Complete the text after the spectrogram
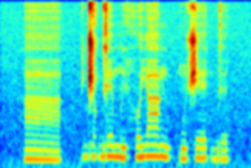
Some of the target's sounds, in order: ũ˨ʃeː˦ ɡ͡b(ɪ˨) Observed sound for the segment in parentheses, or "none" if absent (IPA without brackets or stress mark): ɪ˨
